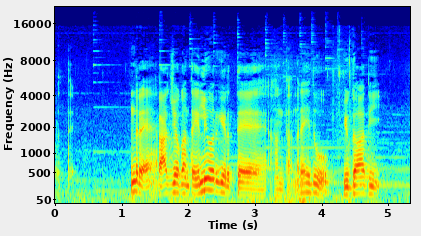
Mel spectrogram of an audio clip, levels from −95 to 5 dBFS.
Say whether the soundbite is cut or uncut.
uncut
